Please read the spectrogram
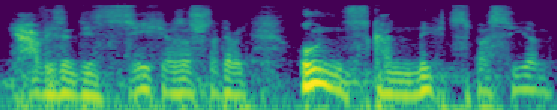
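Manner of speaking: tiefer, leiser, langsamer Hohn; sarkastisch nachgeäfft. Retold or imitated. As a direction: das Gerede der Leute leise verhöhnen. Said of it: "Wenn die Leute so reden". (spöttisch leise über die Leute, die so reden)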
